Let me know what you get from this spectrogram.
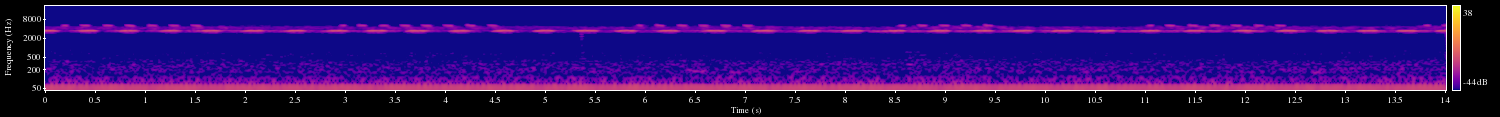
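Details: Crickets and fellow insects singing together in deep autumn. A continuous high-pitched pulsed trill repeats roughly every 0.4 seconds, while a second caller adds intermittent runs of rapid, sharper ticks above it.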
